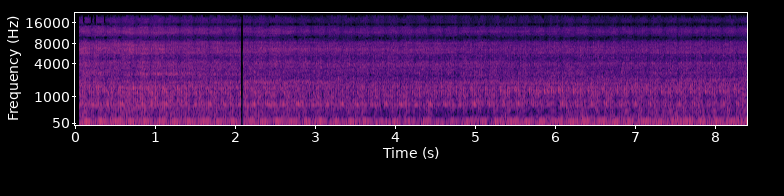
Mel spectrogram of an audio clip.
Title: Hissing noise near turbo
